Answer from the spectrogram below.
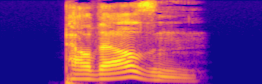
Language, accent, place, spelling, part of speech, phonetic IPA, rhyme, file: German, Germany, Berlin, perversen, adjective, [pɛʁˈvɛʁzn̩], -ɛʁzn̩, De-perversen.ogg
- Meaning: inflection of pervers: 1. strong genitive masculine/neuter singular 2. weak/mixed genitive/dative all-gender singular 3. strong/weak/mixed accusative masculine singular 4. strong dative plural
